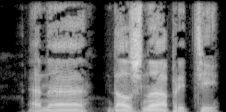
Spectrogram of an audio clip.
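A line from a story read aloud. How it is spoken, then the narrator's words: Muttering. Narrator (Russian): пробормотал Арганда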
